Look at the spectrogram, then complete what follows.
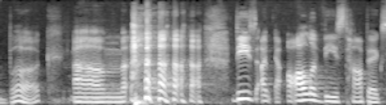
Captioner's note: laughter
